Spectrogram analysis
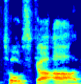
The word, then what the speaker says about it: Tolska'a: Mayan planet Maya, and my name is Tolska'a there, which is the royal pronunciation. And I am only Tolska here, because I am not royal away from my planet.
